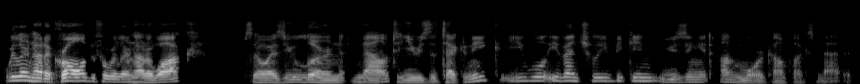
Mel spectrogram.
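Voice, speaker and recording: A man giving a dramatic, deliberate reading of a self-help book as a guided exercise, with pauses and big swells. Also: mid-range voice, lively intonation, vocal fry, no room sound. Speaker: audiobook reader and actor.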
